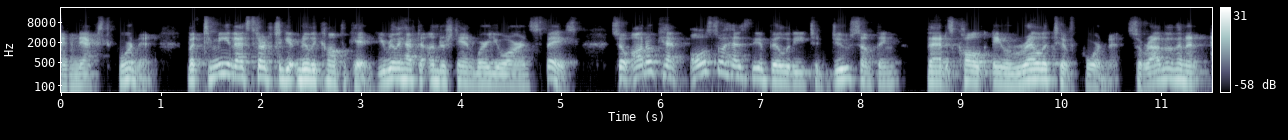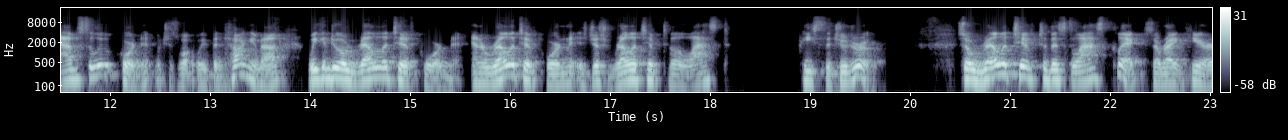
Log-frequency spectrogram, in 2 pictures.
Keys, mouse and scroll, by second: 6.4 F15.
